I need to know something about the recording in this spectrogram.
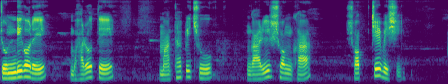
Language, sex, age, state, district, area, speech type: Bengali, male, 18-30, West Bengal, Alipurduar, rural, read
